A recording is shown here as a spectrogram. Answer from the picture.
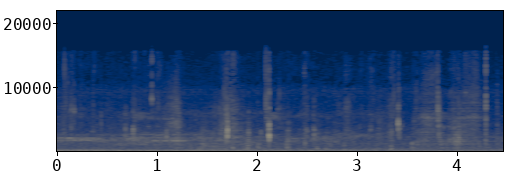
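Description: A man chewing a mouthful of food close to the microphone, with a few soft sharp mouth clicks.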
